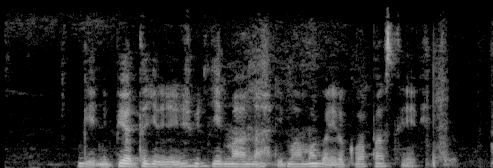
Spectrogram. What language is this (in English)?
Kinyarwanda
